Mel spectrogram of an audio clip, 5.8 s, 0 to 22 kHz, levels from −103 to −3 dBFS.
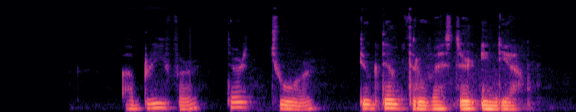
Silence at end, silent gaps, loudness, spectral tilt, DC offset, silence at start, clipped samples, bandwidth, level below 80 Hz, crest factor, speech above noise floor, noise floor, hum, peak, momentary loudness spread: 0.55 s; none; -29 LUFS; -9 dB/octave; under 0.1%; 1.25 s; under 0.1%; 8.4 kHz; -68 dBFS; 20 dB; 59 dB; -87 dBFS; none; -10 dBFS; 16 LU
